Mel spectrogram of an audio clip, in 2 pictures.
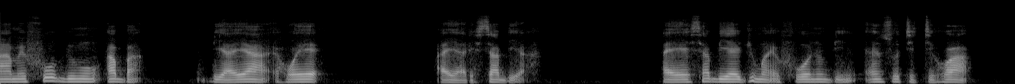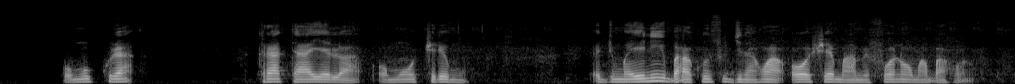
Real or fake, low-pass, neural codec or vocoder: real; 10.8 kHz; none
